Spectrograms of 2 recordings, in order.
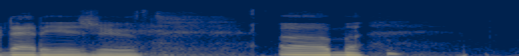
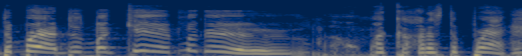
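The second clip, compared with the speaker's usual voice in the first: high-pitched, softer excited dad voice; mock starstruck excitement; 12 semitones higher, 4 dB quieter than usual. Dad introducing his kid to [name], in high mock excitement. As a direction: gush in a high put-on voice.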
